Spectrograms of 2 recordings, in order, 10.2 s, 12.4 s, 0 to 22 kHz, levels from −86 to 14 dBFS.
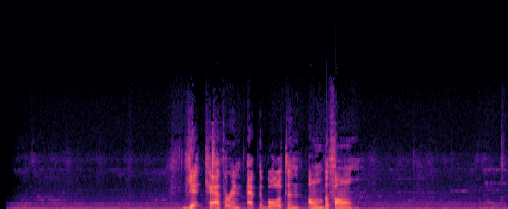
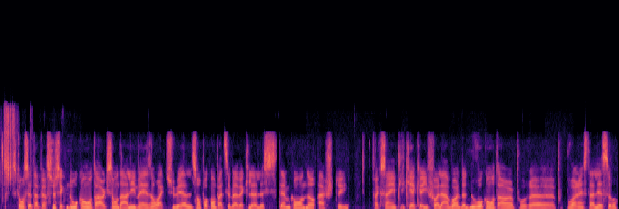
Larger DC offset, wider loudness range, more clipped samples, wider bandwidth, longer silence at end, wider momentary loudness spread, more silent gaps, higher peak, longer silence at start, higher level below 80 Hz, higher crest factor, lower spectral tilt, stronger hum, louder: neither; first, 7 LU vs 3 LU; neither; first, 13 kHz vs 11.5 kHz; first, 0.3 s vs 0.05 s; first, 20 LU vs 6 LU; neither; about the same, 0 dBFS vs -2 dBFS; first, 0.45 s vs 0 s; about the same, -50 dBFS vs -54 dBFS; first, 22 dB vs 14 dB; about the same, -4.5 dB/octave vs -3.5 dB/octave; neither; about the same, -16 LUFS vs -15 LUFS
